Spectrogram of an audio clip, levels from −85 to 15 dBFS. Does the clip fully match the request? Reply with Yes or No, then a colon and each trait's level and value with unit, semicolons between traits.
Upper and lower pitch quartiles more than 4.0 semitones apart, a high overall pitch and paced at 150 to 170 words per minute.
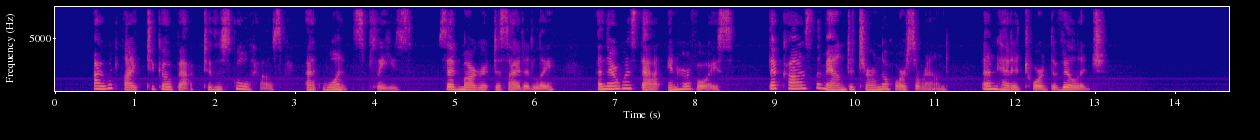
Yes: average, 4.6 semitones; high, 210 Hz; average, 155 wpm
